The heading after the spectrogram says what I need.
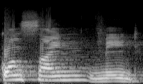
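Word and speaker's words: consignment: ये क्या हो जाएगा हमारा, कॉन्साइनमेंट, कॉन्साइनमेंट, यानी कि हम जी को यूज नहीं करेंगे।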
